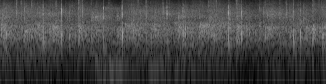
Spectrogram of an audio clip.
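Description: An audience at a storytelling mic night in Idaho claps steadily, a dense wash of many hands with scattered sharper claps standing out, sustained at an even level throughout with no voices.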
